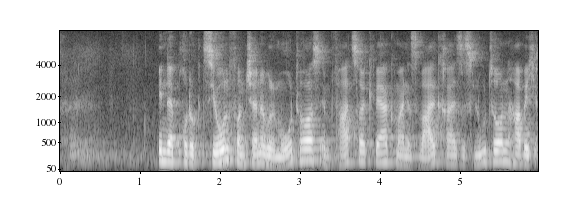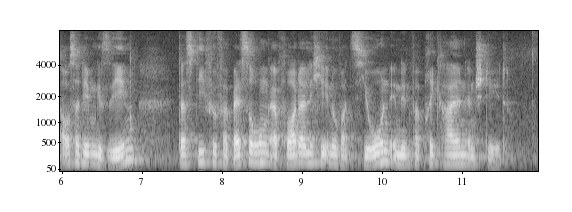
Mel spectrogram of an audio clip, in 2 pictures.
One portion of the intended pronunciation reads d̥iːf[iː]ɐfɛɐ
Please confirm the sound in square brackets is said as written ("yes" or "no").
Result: no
